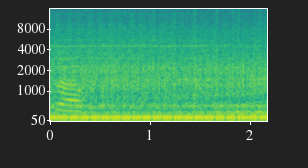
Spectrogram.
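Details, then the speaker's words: Turbo 1.8 Chevy Cruze converted to AWD, after refitting cam gears, alternator belt and engine mount: steady even idle with regular beat; earlier belt noise, rattle and slop gone. "Oh, much better. That belt noise, that rattle that we had there before is gone. The slop is gone."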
